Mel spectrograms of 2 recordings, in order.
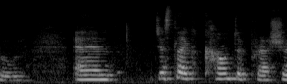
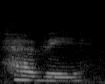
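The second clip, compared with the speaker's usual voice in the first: deep, calm, soft and steady; 4 semitones lower, 5 dB quieter than usual. Explaining a focus cue for the muscles, the word heavy in a deep, calm voice. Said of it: "heavy with a deeper voice".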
